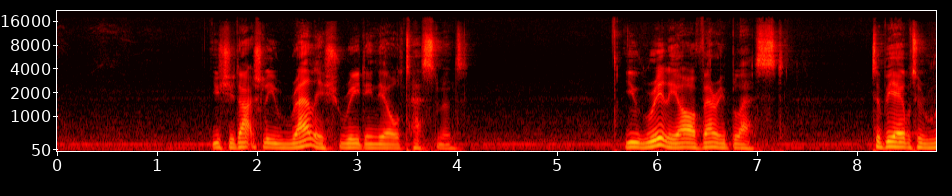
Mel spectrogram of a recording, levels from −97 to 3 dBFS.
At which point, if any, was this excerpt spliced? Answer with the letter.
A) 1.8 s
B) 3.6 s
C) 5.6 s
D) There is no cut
C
